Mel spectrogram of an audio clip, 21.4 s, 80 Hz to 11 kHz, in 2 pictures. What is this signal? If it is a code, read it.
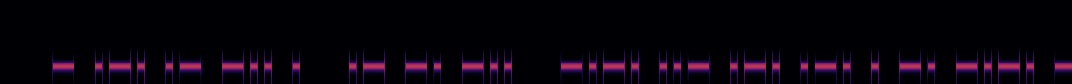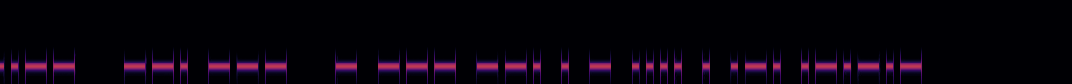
Morse code, heard as a keyed tone, about 17 wpm, 700 Hz. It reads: TRADE AND CURRENCY GO TOGETHER.
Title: Sentences from Top 1500 Words 17wpm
